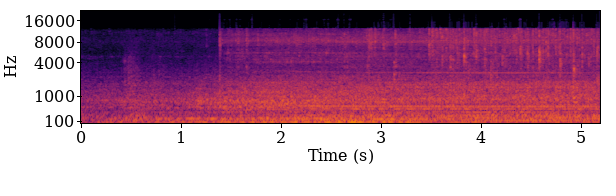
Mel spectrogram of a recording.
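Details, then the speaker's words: Ford F-250 front electric fuel pump tested by jumpering the test connector, fuel shooting out; faint steady hum comes on under a rushing hiss. Front pump working; normal fuel pump operation. "Front pump is working. I got a shooting out there. Front pump is working."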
